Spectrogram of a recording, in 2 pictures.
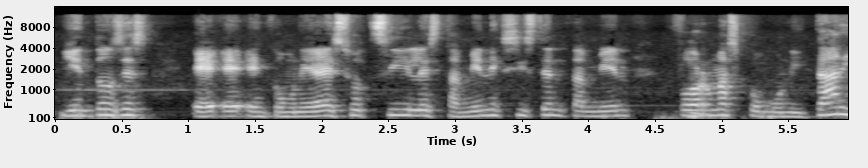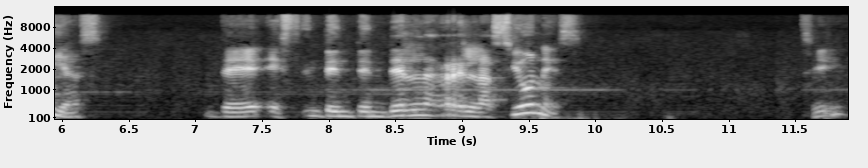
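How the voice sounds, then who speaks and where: Hesitant Mexican man, slow academic talk. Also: fairly high pitch, fairly bright tone. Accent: Mexican Spanish. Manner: hesitant, frequent fillers and repeated words, checks in with "¿sí?". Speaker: author and therapist presenting a book.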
